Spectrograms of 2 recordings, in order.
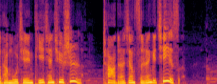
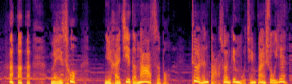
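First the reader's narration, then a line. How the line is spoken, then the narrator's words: Laughing. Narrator (Chinese): 那书生呵呵的笑起来，说道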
